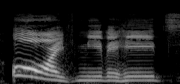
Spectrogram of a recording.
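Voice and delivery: clumsy, slow, bad put-on Australian accent. Trying out the one sentence done in a put-on accent: bad australian accent. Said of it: "I can't do an Australian accent".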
